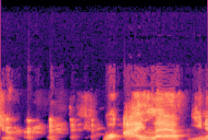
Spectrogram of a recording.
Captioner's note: laughs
